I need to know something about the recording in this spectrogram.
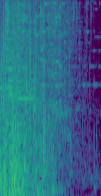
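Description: A young woman exclaims in frustration.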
